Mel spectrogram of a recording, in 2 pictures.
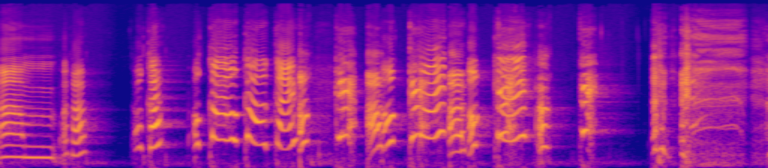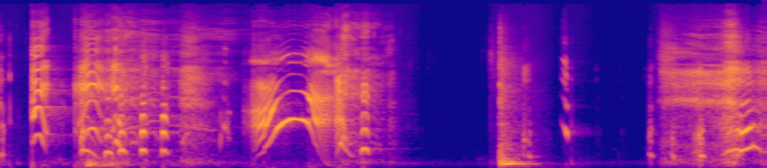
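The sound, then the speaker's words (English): A person imitates a bird, voicing a string of warbling, pitch-sliding squawks and chirps, then a long rising-and-falling cry, with brief pauses between bursts. “You sound like a real bird.”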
